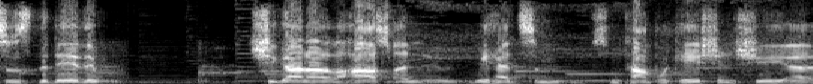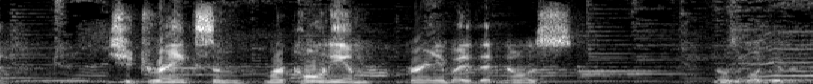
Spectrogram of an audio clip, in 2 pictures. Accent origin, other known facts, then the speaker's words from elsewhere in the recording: Michigan, United States; We went up back up to my hometown up in the UP of Michigan to visit friends.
